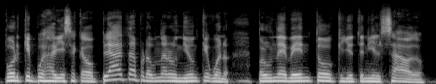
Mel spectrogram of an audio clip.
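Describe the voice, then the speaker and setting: Ecuadorian guy in his 20s, swearing a lot, tells stories all animated, bit high voice, dry close mic. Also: racing, no room sound. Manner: slangy, profane, animated retelling. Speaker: vlogger. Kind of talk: casual storytelling vlog.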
